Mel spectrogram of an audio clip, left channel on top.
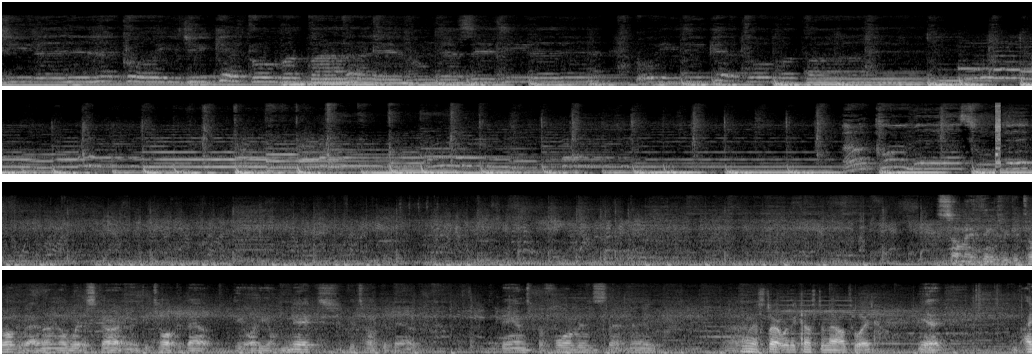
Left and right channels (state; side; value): different; both; correlation 0.01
